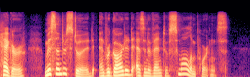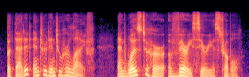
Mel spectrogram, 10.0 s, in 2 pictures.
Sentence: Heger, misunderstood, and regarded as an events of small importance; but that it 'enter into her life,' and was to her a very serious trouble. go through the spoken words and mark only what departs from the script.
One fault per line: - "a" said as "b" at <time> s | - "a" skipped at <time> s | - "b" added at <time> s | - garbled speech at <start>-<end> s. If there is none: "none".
- "events" said as "event" at 3.0 s
- "enter" said as "entered" at 5.7 s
